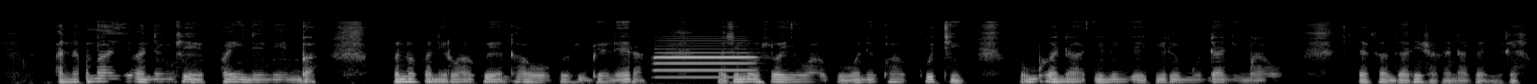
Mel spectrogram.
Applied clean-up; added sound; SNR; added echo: none; Wind instrument, woodwind instrument; -4 dB; none.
